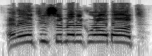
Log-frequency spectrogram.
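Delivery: high, loud disbelieving cry; incredulous. Real, not acted. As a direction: exclaim it in sheer disbelief. Incredulous exclamation, much higher.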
